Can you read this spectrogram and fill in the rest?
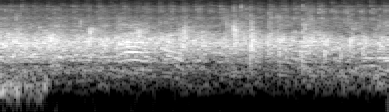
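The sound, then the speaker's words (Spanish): An audience applauds the Lord loudly, a dense, steady wash of many hands clapping together that holds at full strength without fading. “Dale un aplauso fuerte al Señor aquí.”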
